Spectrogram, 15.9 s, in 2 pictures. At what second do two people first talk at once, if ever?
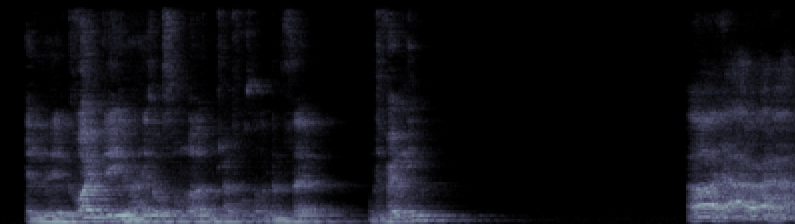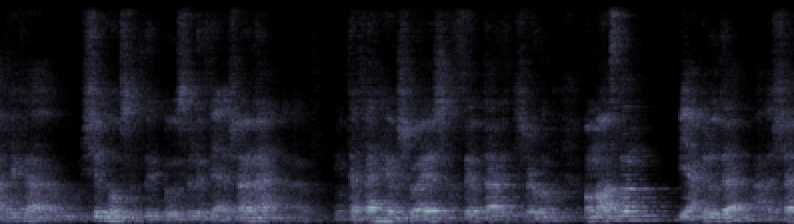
none

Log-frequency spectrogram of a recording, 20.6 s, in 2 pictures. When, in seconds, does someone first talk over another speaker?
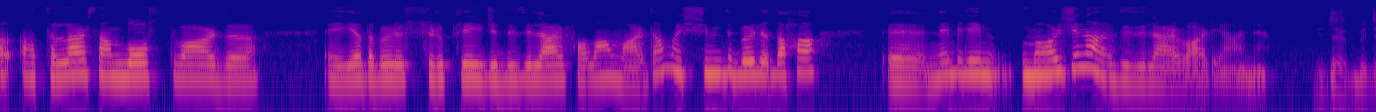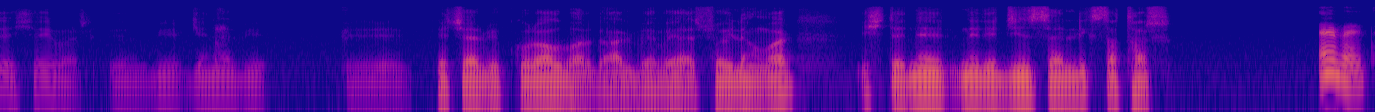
none

